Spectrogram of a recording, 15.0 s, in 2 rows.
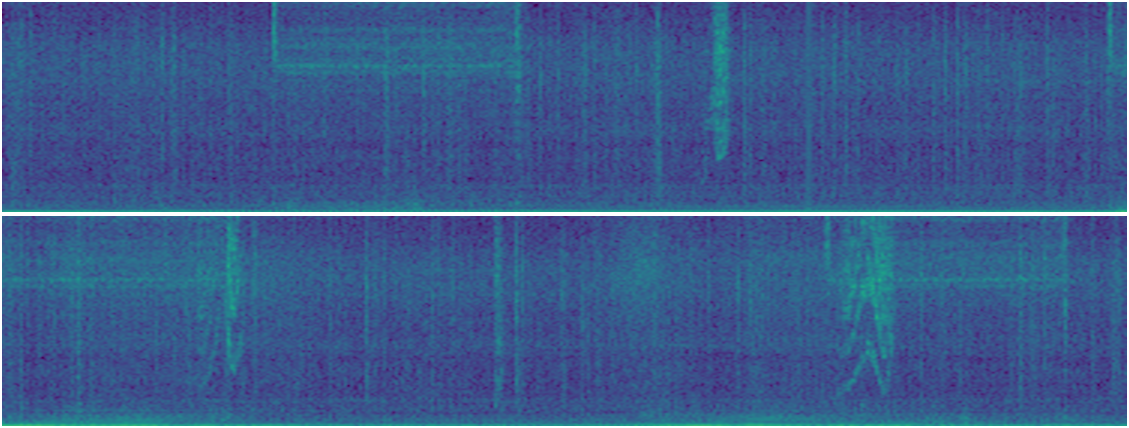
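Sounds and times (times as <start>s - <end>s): car engine accelerating: 1.0s - 5.0s, 7.2s - 15.0s.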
